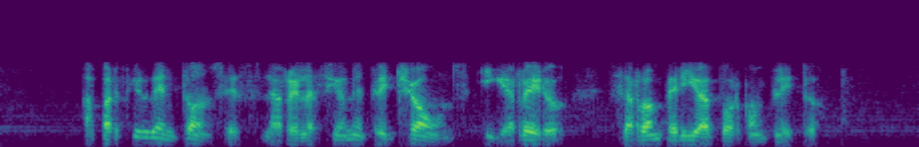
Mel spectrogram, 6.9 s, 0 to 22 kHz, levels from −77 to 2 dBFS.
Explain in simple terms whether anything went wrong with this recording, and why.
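The speech has been through a G.729 codec, a low-rate internet phone codec, and the damage is plainly audible from start to end. It keeps only sound between about 250 Hz and 3.5 kHz, so the voice is thin and boxy, like a phone call. Unlike simple phone-line filtering, G.729 rebuilds the voice from a rough model, adding a slightly buzzy, synthetic roughness to every syllable.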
